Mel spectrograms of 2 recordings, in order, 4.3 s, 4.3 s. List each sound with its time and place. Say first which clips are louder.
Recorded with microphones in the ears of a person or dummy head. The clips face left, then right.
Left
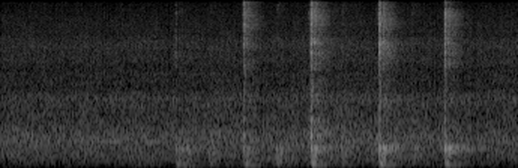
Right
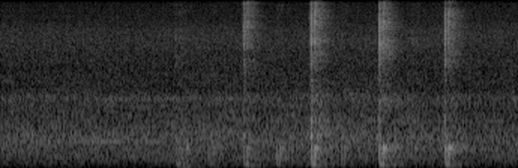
1.4 s scissors: even; centre (ahead or behind), 1.2 m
